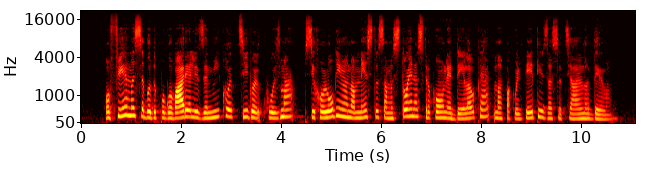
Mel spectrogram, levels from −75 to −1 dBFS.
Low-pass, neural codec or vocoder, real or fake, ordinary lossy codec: none; codec, 44.1 kHz, 1.7 kbps, Pupu-Codec; fake; none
